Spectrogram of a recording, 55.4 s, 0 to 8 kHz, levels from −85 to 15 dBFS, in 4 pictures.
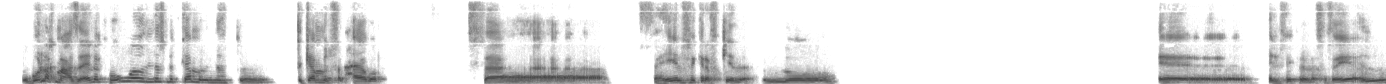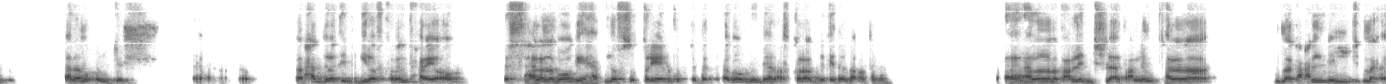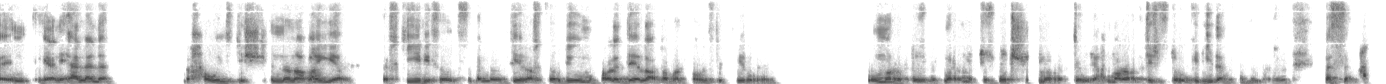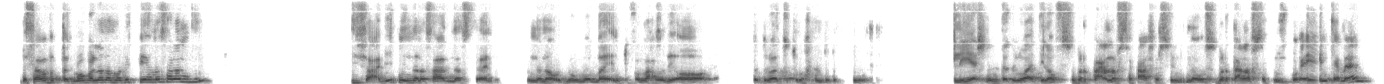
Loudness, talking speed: -20 LUFS, 145 wpm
